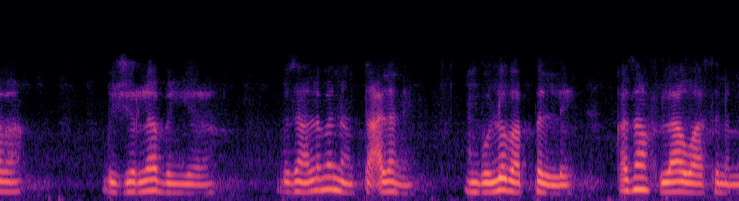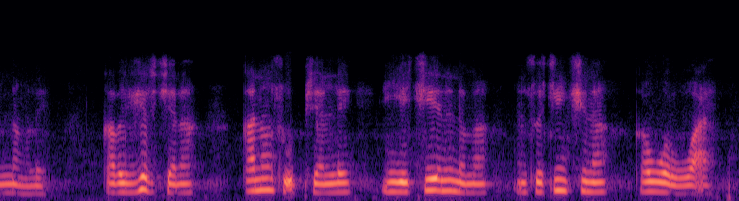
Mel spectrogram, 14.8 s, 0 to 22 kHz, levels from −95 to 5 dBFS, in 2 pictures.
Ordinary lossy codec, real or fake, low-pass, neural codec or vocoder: Opus, 16 kbps; real; 7.2 kHz; none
